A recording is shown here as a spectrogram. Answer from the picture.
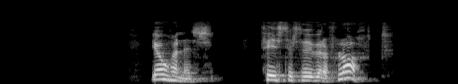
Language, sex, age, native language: Icelandic, female, 50-59, Icelandic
